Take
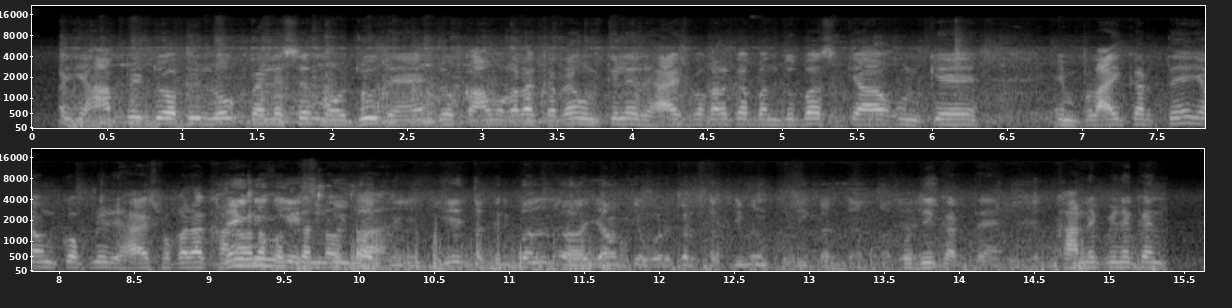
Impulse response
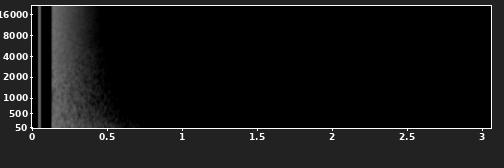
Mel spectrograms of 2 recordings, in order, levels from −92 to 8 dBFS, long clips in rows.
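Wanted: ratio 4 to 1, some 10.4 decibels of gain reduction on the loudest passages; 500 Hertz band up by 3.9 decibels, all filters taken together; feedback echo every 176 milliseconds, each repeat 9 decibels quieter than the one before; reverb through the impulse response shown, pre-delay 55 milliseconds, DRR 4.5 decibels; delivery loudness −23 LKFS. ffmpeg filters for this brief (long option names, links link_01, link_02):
-filter_complex "[0:a]equalizer=frequency=500:width_type=o:gain=5,acompressor=threshold=-28dB:ratio=4,aecho=1:1:176|352|528|704:0.355|0.124|0.0435|0.0152,asplit=2[link_01][link_02];[1:a]atrim=start_sample=2205,adelay=55[link_03];[link_02][link_03]afir=irnorm=-1:irlink=0,volume=-9dB[link_04];[link_01][link_04]amix=inputs=2:normalize=0,volume=7dB"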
